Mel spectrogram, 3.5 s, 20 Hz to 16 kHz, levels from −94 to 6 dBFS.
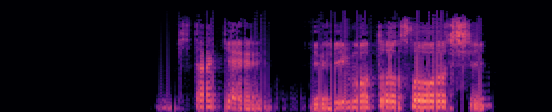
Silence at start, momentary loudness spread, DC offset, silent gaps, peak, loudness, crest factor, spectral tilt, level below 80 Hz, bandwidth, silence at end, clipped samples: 1 s; 13 LU; under 0.1%; none; -8 dBFS; -27 LUFS; 20 dB; -4.5 dB/octave; -54 dBFS; 11 kHz; 0.4 s; under 0.1%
